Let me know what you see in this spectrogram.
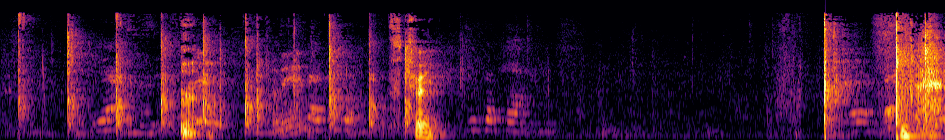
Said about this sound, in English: True. You can clap.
